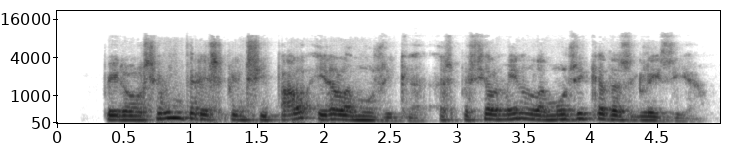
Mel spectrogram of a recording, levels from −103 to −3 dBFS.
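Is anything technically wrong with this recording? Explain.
Yes. A call bitrate drop affects the speech from 0.61 to 3.43 s. The encoder appears to have been starved of bits, falling to what sounds like about 10 kbps for roughly 1.25 s, so Opus coded coarsely and cut high frequencies. The speech turns rough and muffled until the rate recovers.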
